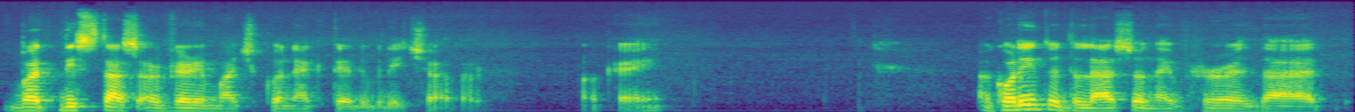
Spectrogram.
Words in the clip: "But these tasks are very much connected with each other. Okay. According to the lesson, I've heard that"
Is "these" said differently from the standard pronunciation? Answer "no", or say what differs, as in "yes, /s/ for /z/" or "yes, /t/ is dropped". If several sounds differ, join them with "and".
yes, /s/ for /z/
